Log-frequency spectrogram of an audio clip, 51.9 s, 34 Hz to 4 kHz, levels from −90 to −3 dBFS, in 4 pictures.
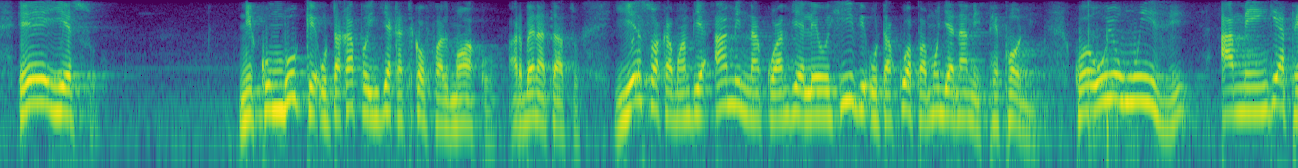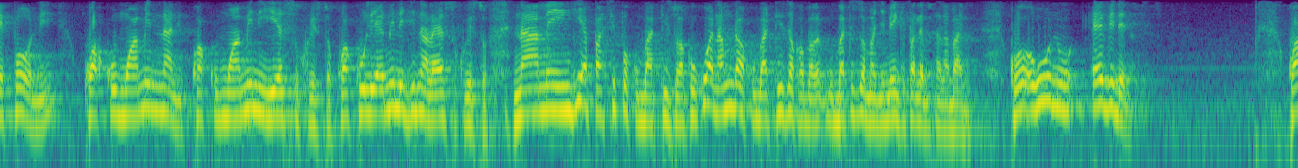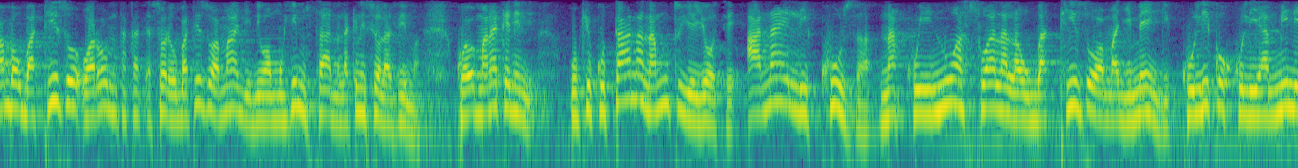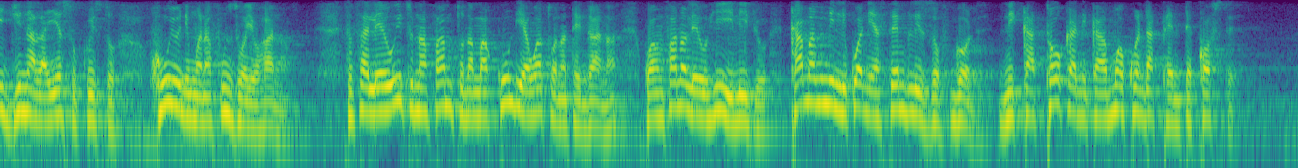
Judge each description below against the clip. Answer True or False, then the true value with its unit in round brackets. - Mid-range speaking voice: True (155 Hz)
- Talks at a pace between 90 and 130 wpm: False (140 wpm)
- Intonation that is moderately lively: True (4.9 semitones)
